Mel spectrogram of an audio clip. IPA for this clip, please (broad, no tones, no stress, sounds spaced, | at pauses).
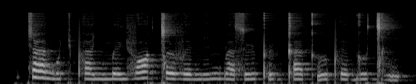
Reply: c æ ŋ u c pʰ æ ɲ m e j v ɑ ɡ ǀ ø v e ŋ i ŋ b æ s y pʼ y ɡ kʼ æ kʼ ɯ pʰ e ɡ ɯ ɡ͡ǀ i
